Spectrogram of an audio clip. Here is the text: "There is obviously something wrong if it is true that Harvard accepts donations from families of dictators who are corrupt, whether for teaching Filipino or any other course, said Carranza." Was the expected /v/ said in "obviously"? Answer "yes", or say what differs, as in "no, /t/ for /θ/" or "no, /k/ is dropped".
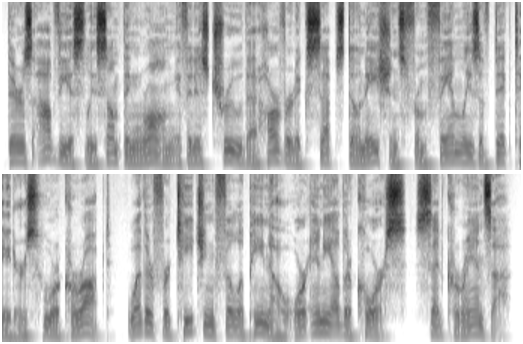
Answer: yes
